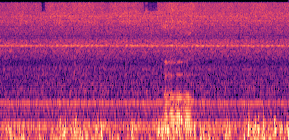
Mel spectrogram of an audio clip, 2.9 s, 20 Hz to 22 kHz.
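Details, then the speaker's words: 1936 Westinghouse PowerAire 10-inch 10-SQ-3 single-speed oscillating desk fan, pre-restoration, drawing about 0.84 A, 62 W: steady prominent electrical buzz under airflow; motor windings need revarnishing. "It is noisy. It does buzz."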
